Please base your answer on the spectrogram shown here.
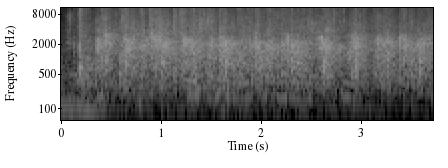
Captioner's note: applause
